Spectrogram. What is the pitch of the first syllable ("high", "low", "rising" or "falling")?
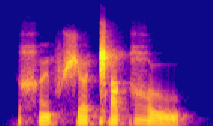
low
